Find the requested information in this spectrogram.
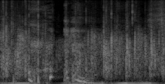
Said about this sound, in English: Clap your hands unto the Lord just for a moment. Praise God.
